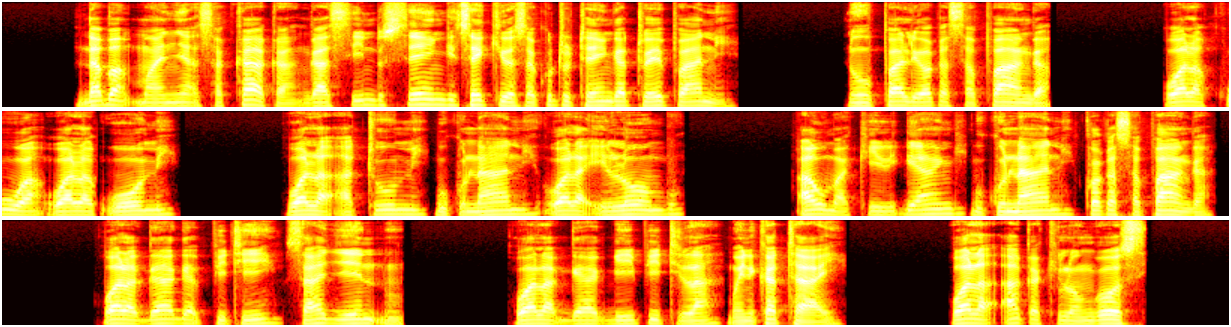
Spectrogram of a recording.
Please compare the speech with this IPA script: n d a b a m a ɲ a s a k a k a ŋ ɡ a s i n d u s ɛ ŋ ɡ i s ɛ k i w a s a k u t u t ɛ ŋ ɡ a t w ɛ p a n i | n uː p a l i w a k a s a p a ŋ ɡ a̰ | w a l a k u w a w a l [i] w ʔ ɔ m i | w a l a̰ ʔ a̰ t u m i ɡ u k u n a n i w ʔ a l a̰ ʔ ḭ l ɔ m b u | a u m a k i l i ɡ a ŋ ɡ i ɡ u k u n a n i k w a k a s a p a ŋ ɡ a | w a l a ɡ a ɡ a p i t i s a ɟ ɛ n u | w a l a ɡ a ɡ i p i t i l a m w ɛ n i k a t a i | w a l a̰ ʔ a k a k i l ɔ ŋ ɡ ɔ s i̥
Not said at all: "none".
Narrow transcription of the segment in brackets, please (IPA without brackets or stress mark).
a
